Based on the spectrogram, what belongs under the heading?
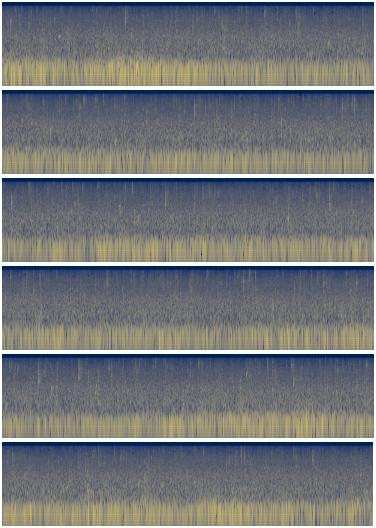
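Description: Steady rain falling in a forest, with individual drops hitting close by. A low rumble swells near the start and again near the end.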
